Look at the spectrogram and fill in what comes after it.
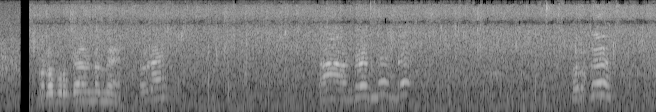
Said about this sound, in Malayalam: തോർന്നു നിന്ന മഴ പൂർവാധികം ശക്തിയോടെ തിരിച്ചു വന്നു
